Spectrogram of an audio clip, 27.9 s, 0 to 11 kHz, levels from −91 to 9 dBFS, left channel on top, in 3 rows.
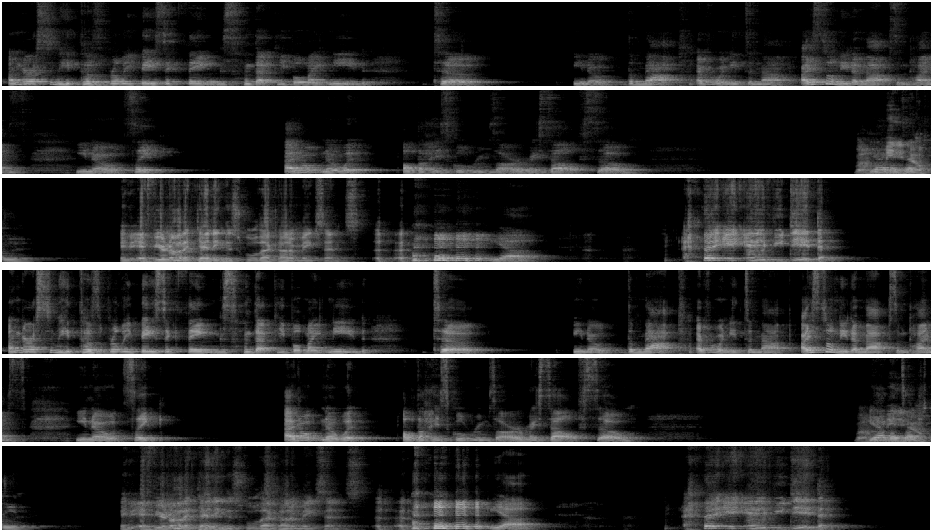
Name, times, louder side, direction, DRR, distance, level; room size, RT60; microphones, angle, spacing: voice 1, 0.1-3.9 4.3-4.8 5.7-10.8 12.1-12.9 13.3-15.6 18.0-18.8 22.7-23.9, right 3 dB, 80° right, 5 dB, 1.1 m, -33 dB
voice 2, 17.8-18.5 19.8-22.6 25.4-26.8, left 4 dB, 70° left, 6 dB, 1.4 m, -34 dB
15.5 x 8.1 x 2.3 m, 0.62 s
head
